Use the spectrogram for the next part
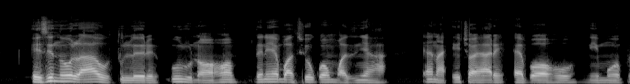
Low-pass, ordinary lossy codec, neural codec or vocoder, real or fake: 9.9 kHz; AAC, 48 kbps; none; real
